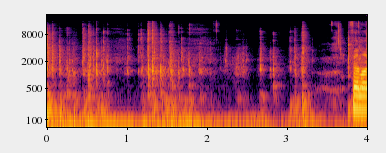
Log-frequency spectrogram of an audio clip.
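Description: Typing on a computer keyboard: a run of irregular key clicks as a line of code is entered.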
